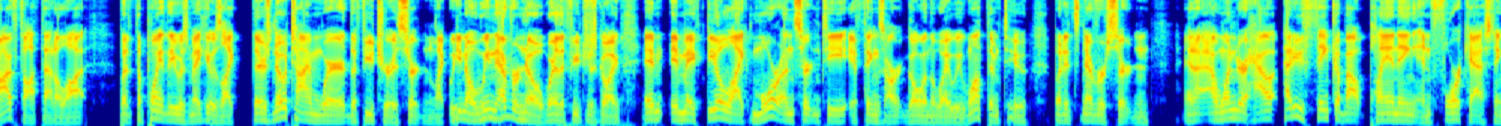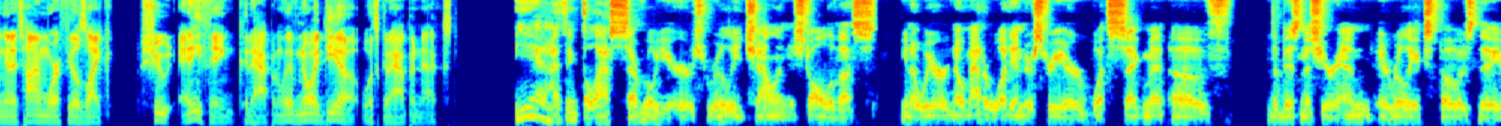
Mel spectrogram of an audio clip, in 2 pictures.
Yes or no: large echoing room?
no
